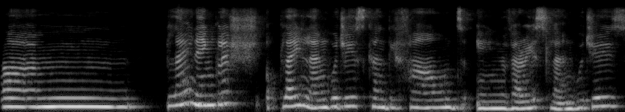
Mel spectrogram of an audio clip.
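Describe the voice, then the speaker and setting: A woman with a Polish accent talks at a very slow pace. Her high voice has a dark, mellow tone and ordinary pitch variation. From Poland. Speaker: linguist and English teacher. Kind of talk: conference presentation. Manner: halting, many fillers and repetitions.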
